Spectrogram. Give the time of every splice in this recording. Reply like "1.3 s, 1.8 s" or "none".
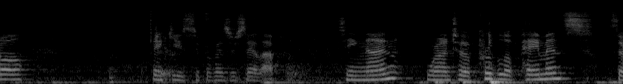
1.1 s, 3.3 s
